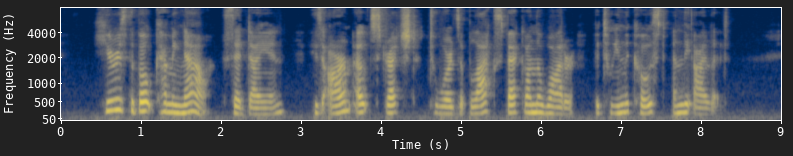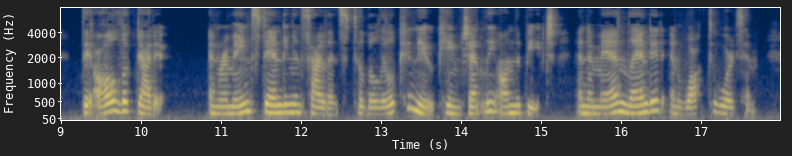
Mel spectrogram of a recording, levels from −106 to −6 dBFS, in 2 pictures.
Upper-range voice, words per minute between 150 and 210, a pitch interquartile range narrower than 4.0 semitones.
Yes: high, 205 Hz; average, 170 wpm; average, 3.5 semitones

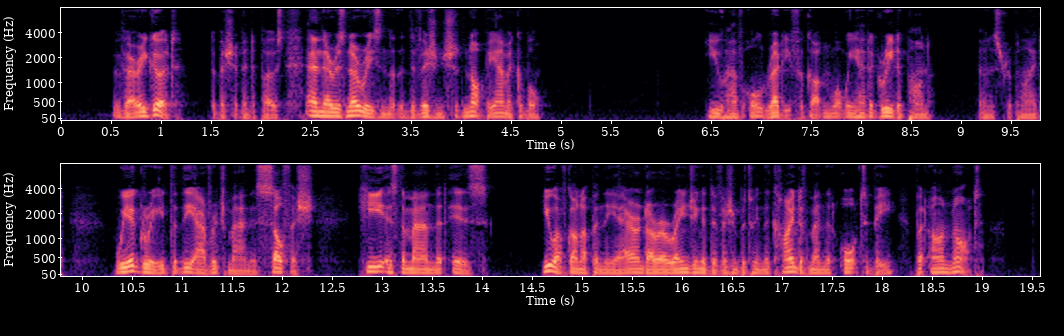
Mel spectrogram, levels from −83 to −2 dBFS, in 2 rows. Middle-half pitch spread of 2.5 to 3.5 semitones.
Yes: average, 2.9 semitones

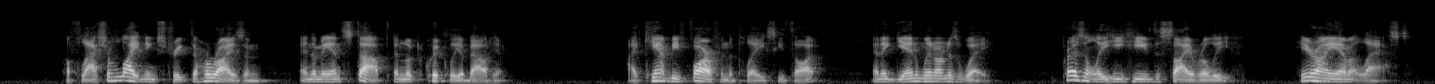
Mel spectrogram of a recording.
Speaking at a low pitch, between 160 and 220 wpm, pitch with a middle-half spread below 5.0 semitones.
No: low, 125 Hz; average, 180 wpm; average, 5.3 semitones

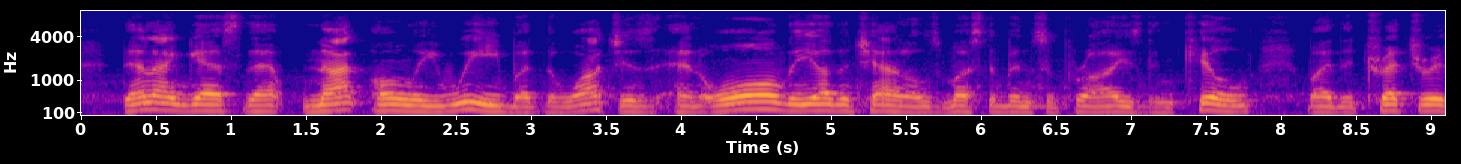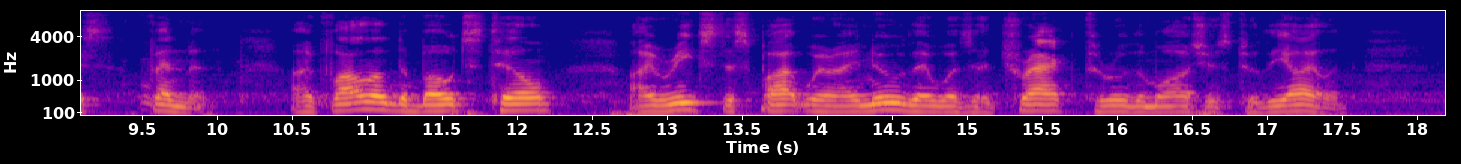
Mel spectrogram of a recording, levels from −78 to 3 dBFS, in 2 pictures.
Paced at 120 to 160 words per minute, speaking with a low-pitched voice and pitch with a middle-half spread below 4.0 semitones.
Yes: average, 155 wpm; low, 130 Hz; average, 2.9 semitones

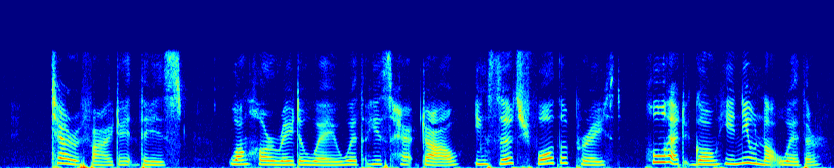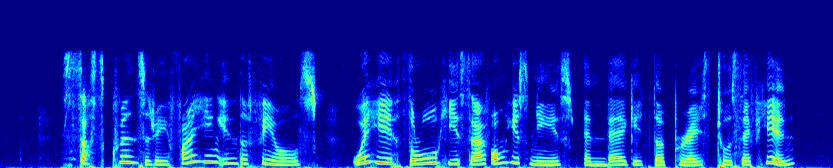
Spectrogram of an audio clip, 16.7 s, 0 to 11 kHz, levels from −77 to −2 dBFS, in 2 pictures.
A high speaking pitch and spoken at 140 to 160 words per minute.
Yes: very high, 250 Hz; average, 150 wpm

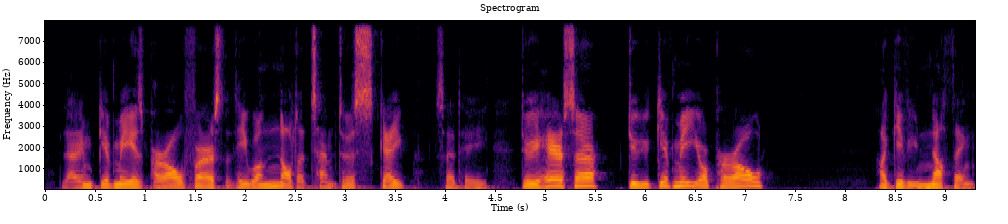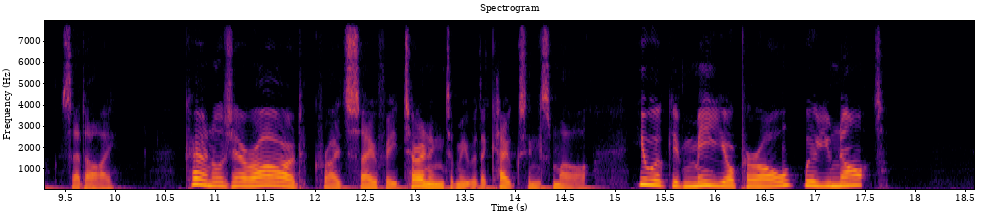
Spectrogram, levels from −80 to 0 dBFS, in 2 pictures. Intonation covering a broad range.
Yes: wide, 6.3 semitones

